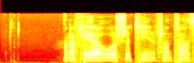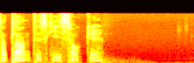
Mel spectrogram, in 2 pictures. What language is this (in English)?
Swedish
